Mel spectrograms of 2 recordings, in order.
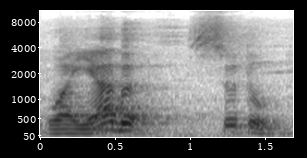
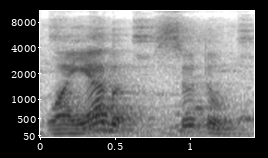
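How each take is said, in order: Both takes have the same delivery.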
